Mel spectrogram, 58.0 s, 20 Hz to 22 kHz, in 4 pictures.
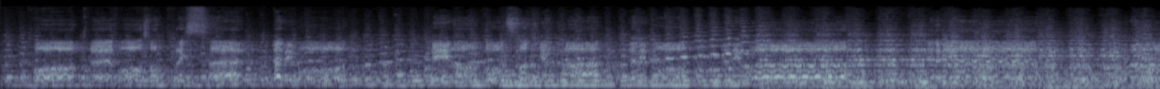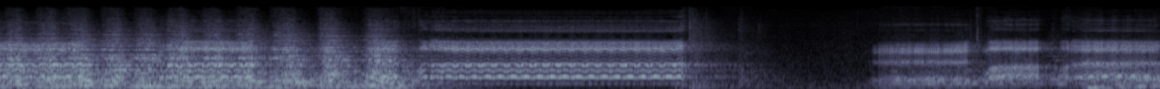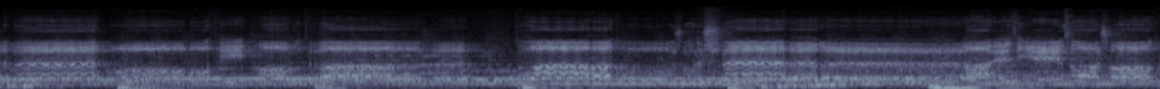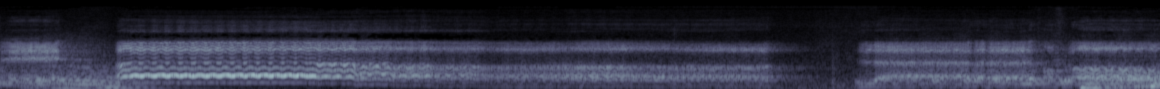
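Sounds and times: orchestral accompaniment: 0.0 - 20.9, 25.4 - 53.2, 54.2 - 58.0.

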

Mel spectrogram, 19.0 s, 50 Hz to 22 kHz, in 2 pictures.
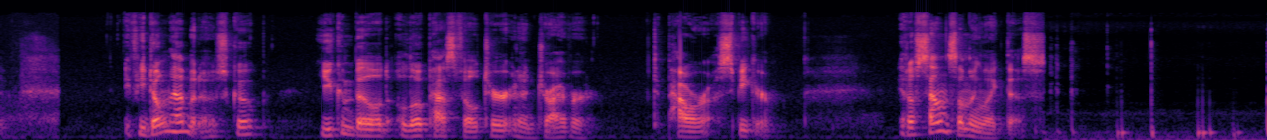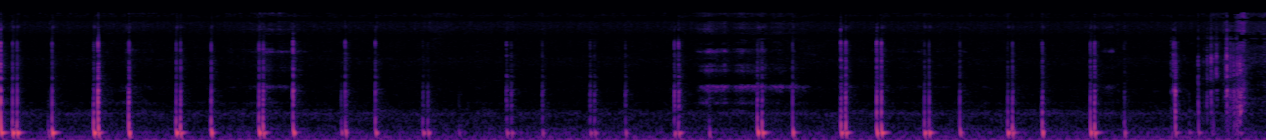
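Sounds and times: steady electrical hum: 0.0 - 19.0
heartbeat thumps through loudspeaker: 7.8 - 18.5.

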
